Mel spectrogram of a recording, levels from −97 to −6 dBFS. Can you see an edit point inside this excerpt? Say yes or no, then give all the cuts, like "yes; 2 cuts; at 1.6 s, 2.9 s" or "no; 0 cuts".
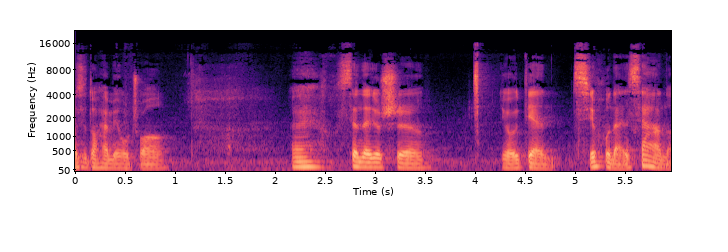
no; 0 cuts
